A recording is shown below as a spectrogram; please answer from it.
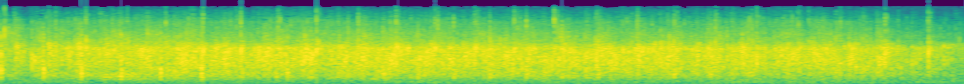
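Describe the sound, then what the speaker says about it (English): An audience gives a standing round of applause at a business seminar, dense, loud, sustained clapping from a large crowd that continues evenly throughout and tapers slightly at the end. "we should give a standing round of applause to Bill and Allison"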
